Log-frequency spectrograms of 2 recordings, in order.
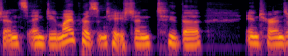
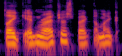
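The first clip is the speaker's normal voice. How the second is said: usual speaking voice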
